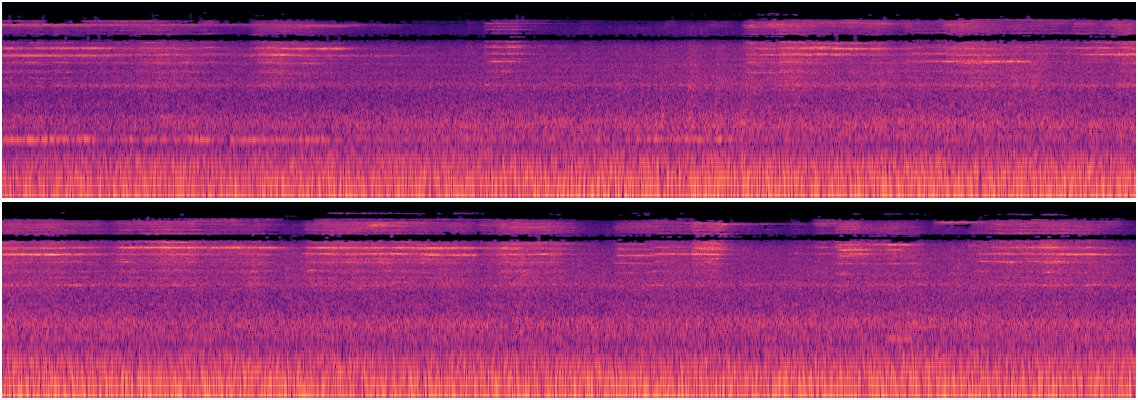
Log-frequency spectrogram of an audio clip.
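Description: Loaded covered hopper cars of a freight grain train rolling over a steel girder bridge: a steady heavy rumble, with high-pitched wheel squeals that come and go.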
